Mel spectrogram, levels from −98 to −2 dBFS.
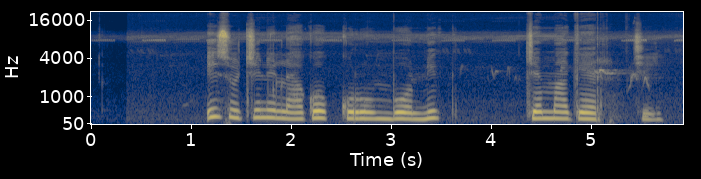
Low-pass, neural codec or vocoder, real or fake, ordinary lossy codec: none; none; real; none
